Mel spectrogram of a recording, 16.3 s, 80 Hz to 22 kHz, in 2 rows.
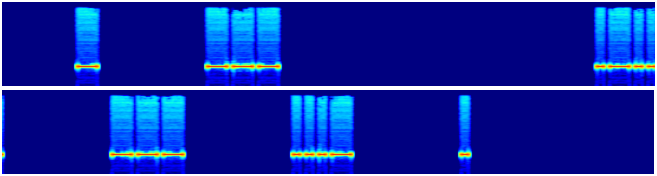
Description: Morse code, heard as a keyed tone, about 15 wpm, spaced as for 5 wpm, 1000 Hz. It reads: TO LOVE
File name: qotdfiles / 5wpm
